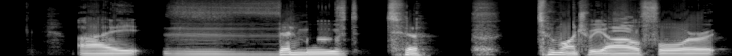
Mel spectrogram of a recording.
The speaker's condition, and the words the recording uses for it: Stuttering. And just a quick note for the benefit of the listeners, I stutter.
